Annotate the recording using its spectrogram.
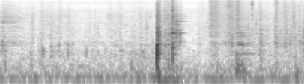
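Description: Metal trading card tin being handled and opened: quiet rubbing, then one sharp metallic clank about two seconds in, followed by a few lighter clicks.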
